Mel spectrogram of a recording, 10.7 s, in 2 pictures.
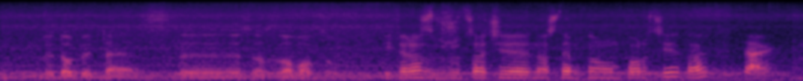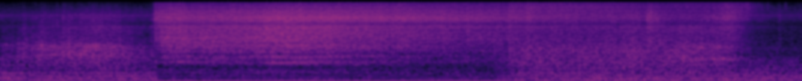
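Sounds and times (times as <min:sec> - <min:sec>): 
coffee roaster cooling tray humming: 0:00.0 - 0:10.6
speech: 0:00.3 - 0:05.3.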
